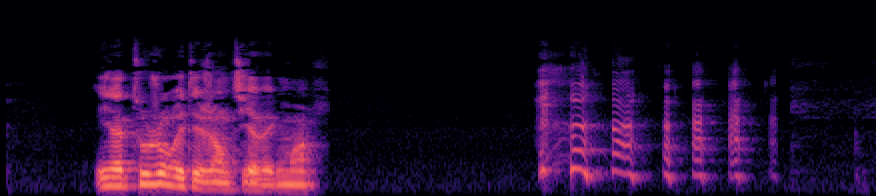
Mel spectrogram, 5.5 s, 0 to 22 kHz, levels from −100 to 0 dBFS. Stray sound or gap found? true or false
true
